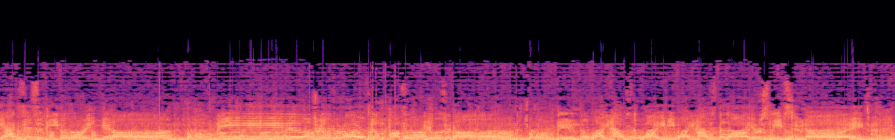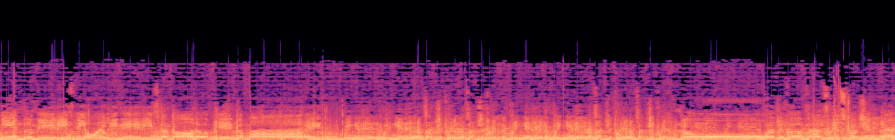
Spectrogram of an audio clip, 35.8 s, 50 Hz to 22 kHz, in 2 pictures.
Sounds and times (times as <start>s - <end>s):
Music: 0.0s - 35.8s.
